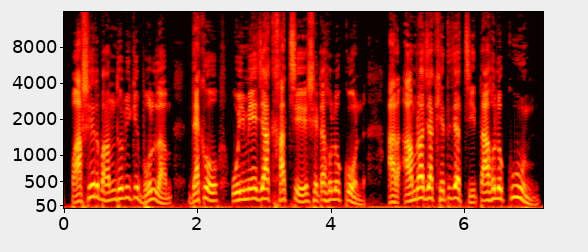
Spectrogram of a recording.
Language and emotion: Bengali, neutral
